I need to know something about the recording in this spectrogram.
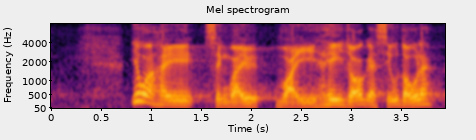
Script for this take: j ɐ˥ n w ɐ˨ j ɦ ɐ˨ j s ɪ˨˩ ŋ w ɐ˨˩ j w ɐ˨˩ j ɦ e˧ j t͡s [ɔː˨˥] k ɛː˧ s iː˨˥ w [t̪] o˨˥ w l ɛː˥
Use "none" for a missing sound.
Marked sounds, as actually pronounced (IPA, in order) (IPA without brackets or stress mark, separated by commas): ɔː˨˥, t̪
